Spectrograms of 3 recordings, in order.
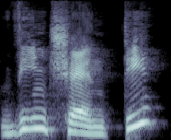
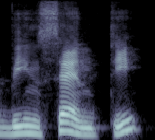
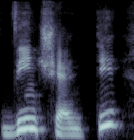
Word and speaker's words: Vincenti: So now we are at Don Vincenti is the original pronunciation, but if you're American, probably you call yourself Vincenti. But the original pronunciation is Vincenti, which is very, very.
